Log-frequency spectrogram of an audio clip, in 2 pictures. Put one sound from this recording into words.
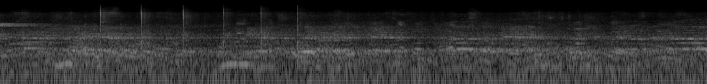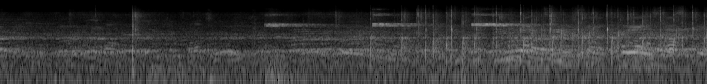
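A crowd of spectators chatters and murmurs in an echoing gym.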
